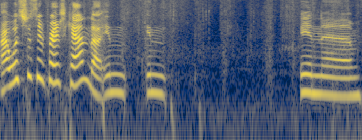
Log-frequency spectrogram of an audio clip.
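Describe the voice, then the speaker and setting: A woman with a fairly high pitch talks at a fairly slow pace with very wide pitch swings. Noticeable background noise runs underneath. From Sweden. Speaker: gaming streamer. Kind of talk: casual chat. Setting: live stream.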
